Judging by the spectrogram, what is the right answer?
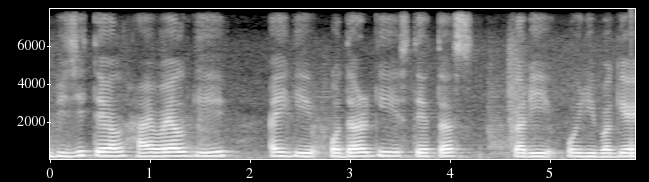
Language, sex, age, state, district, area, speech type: Manipuri, female, 45-60, Manipur, Kangpokpi, urban, read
